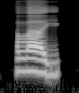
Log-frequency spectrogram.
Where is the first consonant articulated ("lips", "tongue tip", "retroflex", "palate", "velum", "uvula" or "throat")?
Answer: lips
